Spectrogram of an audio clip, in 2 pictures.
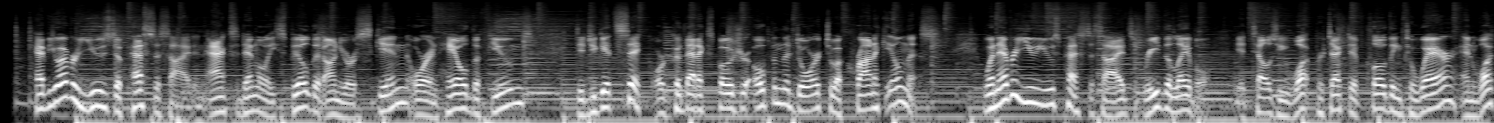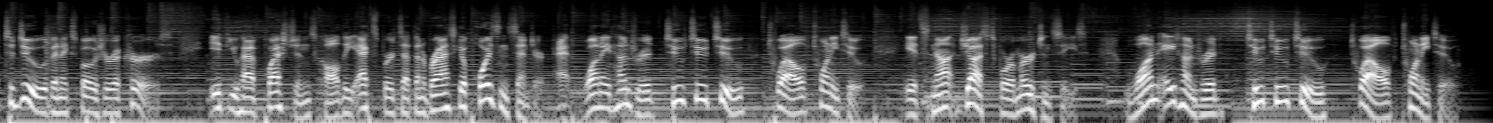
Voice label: Applicators Male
